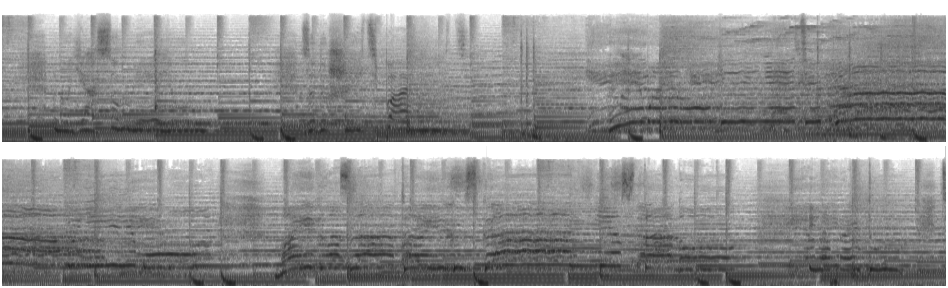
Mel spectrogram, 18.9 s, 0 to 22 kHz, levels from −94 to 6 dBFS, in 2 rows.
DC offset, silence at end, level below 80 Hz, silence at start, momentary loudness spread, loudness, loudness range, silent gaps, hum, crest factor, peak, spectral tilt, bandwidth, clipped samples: 2%; 0 s; -26 dBFS; 0 s; 6 LU; -14 LUFS; 4 LU; none; none; 14 dB; 0 dBFS; -5 dB/octave; 16 kHz; under 0.1%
